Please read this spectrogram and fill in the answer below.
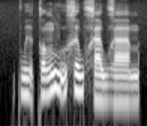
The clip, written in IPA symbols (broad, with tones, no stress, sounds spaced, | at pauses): k w ɨ˧˩ ə̯ k ɔ˨˦ ŋ v ṵ˧˥ x ə˧ w x a˧ w ɣ a˧ m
